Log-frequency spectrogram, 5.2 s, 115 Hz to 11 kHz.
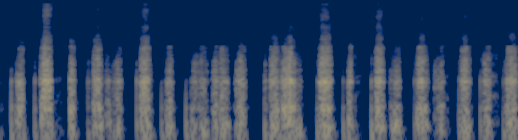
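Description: A Brause Cito Fein metal dip pen nib scratches across a flat white paper notebook page in continuous writing strokes, with the hand and pen staying on the same page throughout. About 22 short, dry, raspy scratches come in an uneven rhythm of roughly two per second, each fading almost at once.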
